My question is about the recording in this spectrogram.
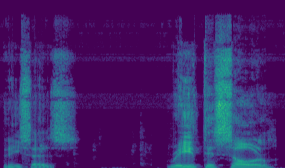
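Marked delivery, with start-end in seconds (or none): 1.7-2.7 slow action-hero impression; Jean-Claude Van Damme. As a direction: imitate the Belgian film star, slowly. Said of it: "very good Jean-Claude Van Damme impression".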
